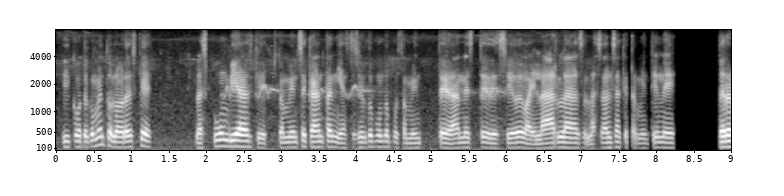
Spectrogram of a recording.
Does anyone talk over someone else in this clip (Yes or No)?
No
